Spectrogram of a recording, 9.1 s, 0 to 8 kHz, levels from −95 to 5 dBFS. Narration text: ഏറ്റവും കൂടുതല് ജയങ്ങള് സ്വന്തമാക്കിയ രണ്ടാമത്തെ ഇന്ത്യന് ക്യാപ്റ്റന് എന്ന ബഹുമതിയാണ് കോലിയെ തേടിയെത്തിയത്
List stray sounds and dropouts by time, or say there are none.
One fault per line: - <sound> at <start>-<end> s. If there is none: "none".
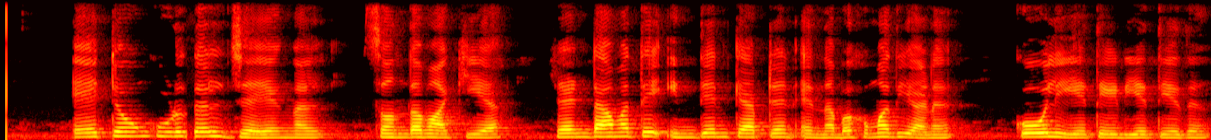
- dropout at 1.4-1.5 s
